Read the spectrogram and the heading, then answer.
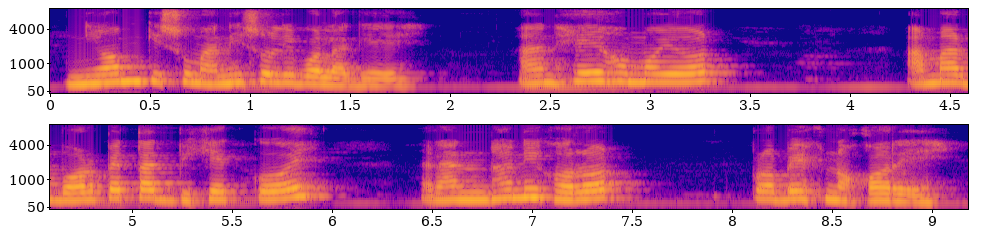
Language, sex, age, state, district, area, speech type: Assamese, female, 60+, Assam, Barpeta, rural, spontaneous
